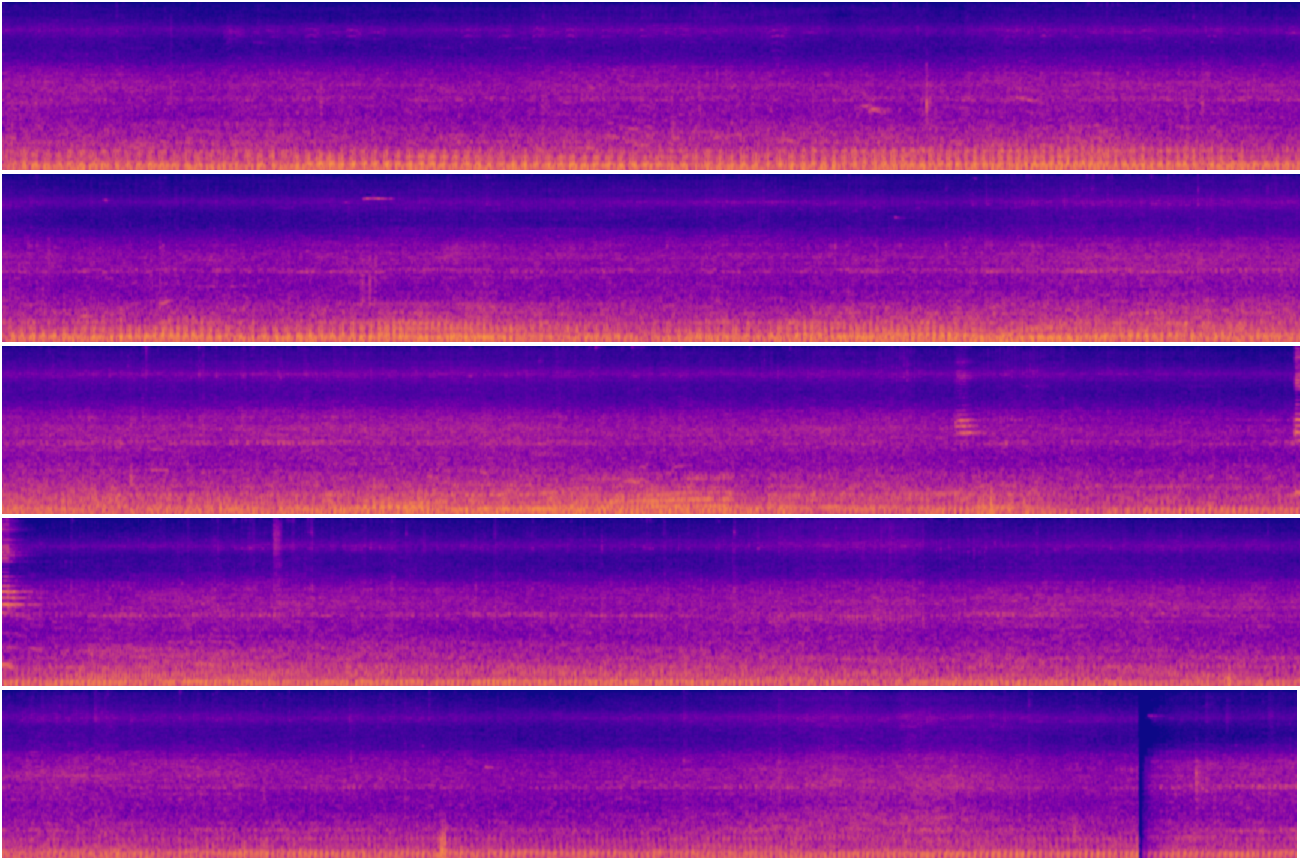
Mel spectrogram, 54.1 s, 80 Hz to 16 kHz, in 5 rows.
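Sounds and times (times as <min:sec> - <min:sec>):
voices: 0:00.0 - 0:47.6
motorcycle engine running: 0:00.0 - 0:54.0
traffic: 0:00.0 - 0:54.0.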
